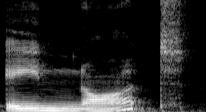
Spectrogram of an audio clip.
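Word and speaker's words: A₀: have a equals and we pronounce this guy a naught so that a with the subscript 0 we call it a naught so that's what this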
